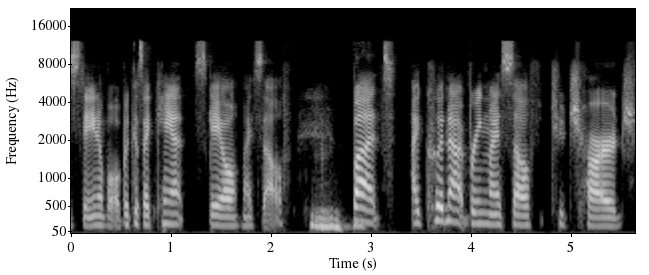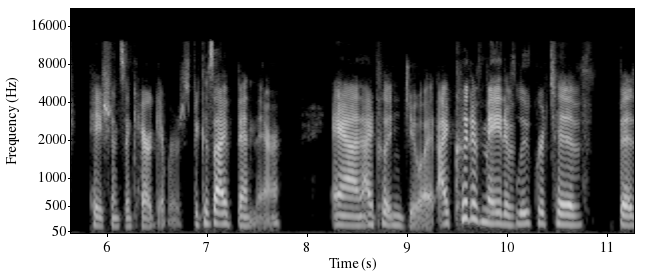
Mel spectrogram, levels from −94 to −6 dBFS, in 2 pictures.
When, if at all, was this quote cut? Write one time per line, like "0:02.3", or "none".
0:05.8
0:08.7
0:10.1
